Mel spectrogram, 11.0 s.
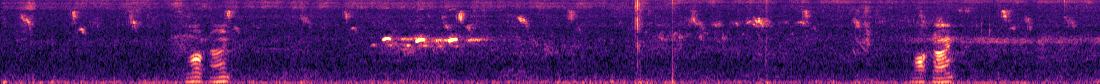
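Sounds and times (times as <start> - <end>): faint bird chirps: 0.1 - 11.0
faint clicks: 6.3 - 6.9.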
